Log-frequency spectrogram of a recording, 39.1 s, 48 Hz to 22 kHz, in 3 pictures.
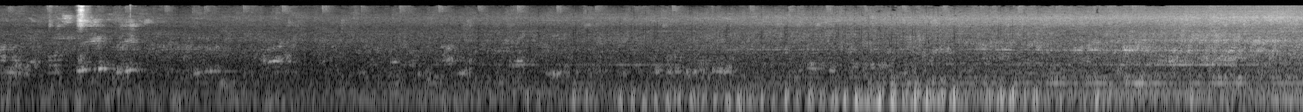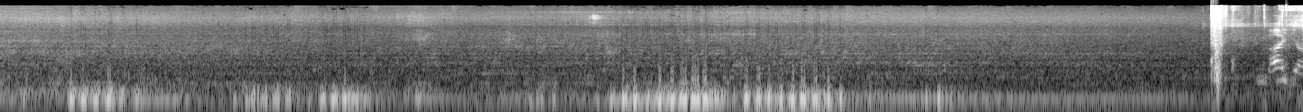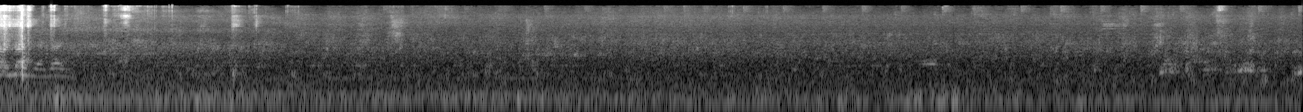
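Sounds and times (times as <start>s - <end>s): street traffic rumble: 0.0s - 39.0s
motorcycle passing: 6.2s - 28.7s.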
